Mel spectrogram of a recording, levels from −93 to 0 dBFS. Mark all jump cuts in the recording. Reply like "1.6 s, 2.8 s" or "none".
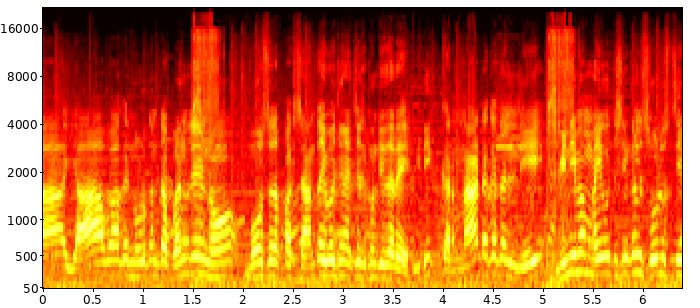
2.0 s, 3.8 s, 5.1 s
